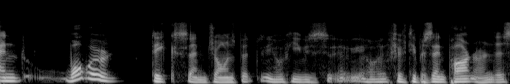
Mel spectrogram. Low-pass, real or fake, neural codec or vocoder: 7.2 kHz; real; none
